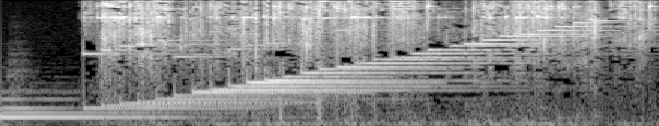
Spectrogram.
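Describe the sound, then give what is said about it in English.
Coins jingle and clink together in a tailor's purse in a bright, continuous metallic shimmer lasting a few seconds, with a rising tinkling sweep underneath. Fairly loud, with no voices. “Coins clinked in the tailor's purse, while hardly anyone came to the shoemaker.”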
